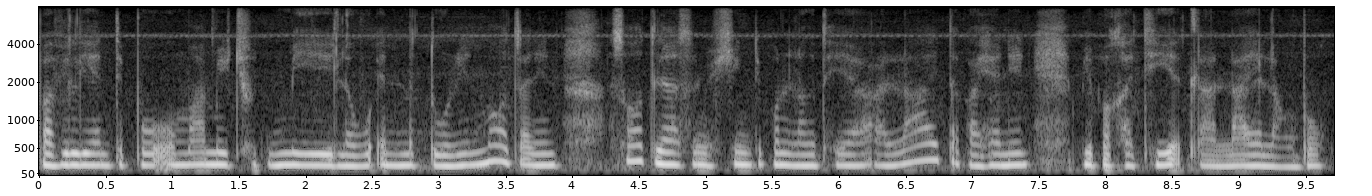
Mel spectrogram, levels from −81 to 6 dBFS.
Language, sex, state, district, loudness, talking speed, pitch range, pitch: Mizo, female, Mizoram, Aizawl, -15 LUFS, 235 wpm, 195-210 Hz, 200 Hz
